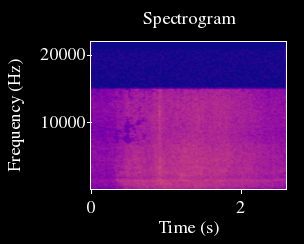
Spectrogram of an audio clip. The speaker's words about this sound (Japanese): 波音が思い出させてくれる。心に笑顔を流し込んでくれるよ。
